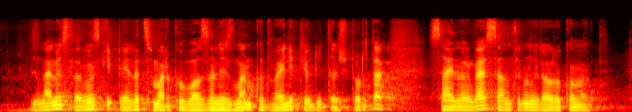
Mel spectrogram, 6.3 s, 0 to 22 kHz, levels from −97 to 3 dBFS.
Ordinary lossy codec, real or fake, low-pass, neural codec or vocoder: none; fake; 10.8 kHz; codec, 24 kHz, 1 kbps, SNAC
